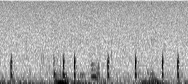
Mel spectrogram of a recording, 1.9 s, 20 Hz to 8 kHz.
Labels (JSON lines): {"label": "biophony, knock croak", "recorder": "SoundTrap 300"}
